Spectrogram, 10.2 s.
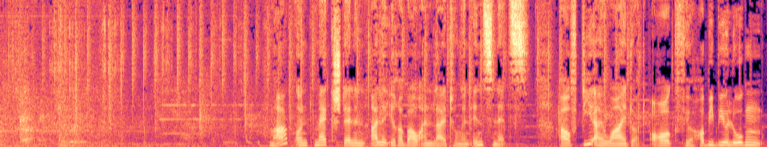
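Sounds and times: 
small electric motors humming: 0:00.0 - 0:03.2
speech: 0:03.6 - 0:10.2.

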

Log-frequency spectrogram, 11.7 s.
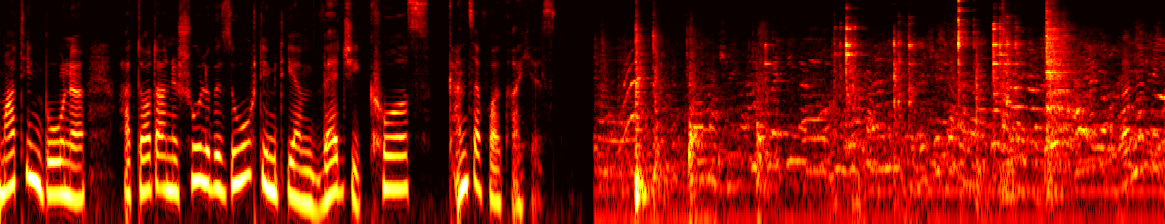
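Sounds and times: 
speech: 0:00.0 - 0:06.1
adult voices: 0:06.0 - 0:11.6
children's chatter: 0:06.0 - 0:11.6
dishes, plates and cutlery clinking during primary school canteen lunch service in Bondy: 0:06.4 - 0:11.1.

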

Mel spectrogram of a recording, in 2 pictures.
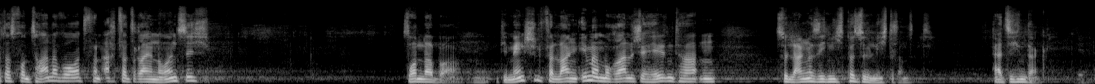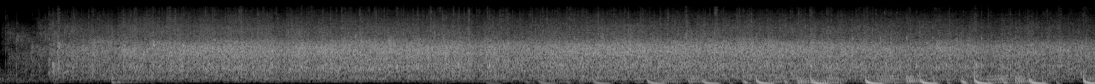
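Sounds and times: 
speech: 0:00.0 - 0:02.3, 0:04.0 - 0:10.6
long applause: 0:11.0 - 0:21.8.

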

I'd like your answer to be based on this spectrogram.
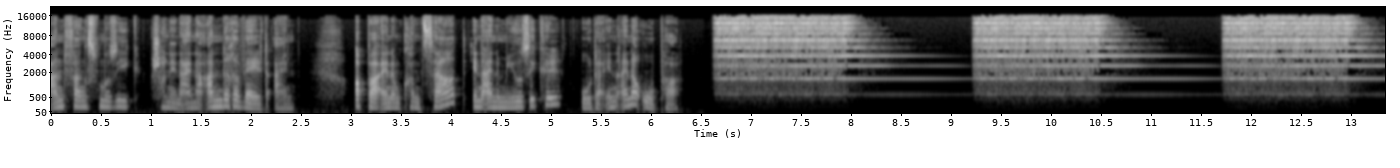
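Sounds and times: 
speech: 0:00.0 - 0:06.4
theatre bell ringing: 0:06.6 - 0:13.3.

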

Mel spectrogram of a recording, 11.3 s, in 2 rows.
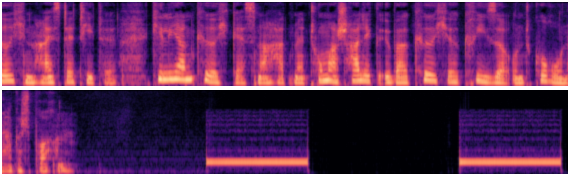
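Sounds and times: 
speech: 0:00.0 - 0:06.4
telephone line tone: 0:07.7 - 0:08.8, 0:10.2 - 0:11.3.

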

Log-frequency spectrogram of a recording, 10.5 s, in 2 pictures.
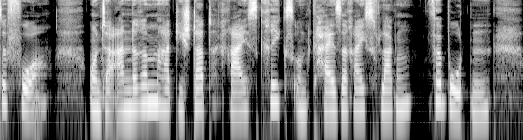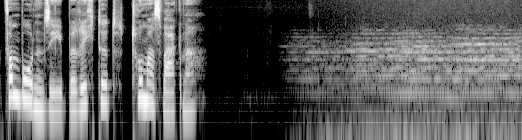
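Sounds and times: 
speech: 0:00.0 - 0:07.3
church bell of the Konstanzer Münster striking from cathedral tower: 0:08.1 - 0:10.4.

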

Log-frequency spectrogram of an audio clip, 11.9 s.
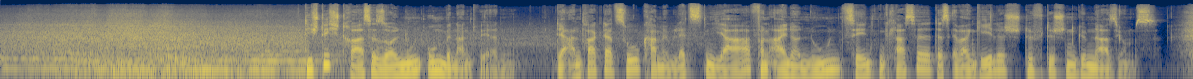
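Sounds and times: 
cars passing on a busy road: 0:00.0 - 0:08.5
speech: 0:03.0 - 0:11.9.

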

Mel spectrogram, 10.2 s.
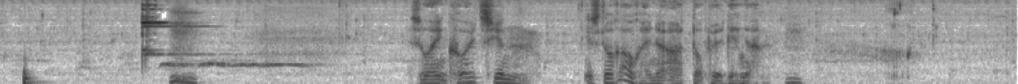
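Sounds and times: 
speech: 0:00.3 - 0:00.5, 0:01.7 - 0:02.1, 0:04.2 - 0:08.2
glass clinking: 0:01.4 - 0:02.4
gulps and swallows: 0:08.7 - 0:09.4.

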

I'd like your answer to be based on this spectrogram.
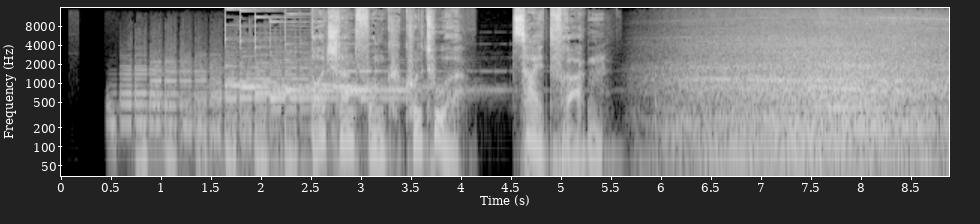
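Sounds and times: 
speech: 0:00.4 - 0:01.3, 0:02.5 - 0:05.5
city street traffic at Berlin Friedrichstraße: 0:05.6 - 0:08.8.

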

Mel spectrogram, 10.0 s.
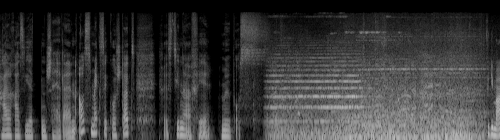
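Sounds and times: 
speech: 0:00.0 - 0:05.8, 0:09.8 - 0:09.9
horn-like tones: 0:05.3 - 0:09.8
traffic on busy central streets of Mexico City: 0:05.3 - 0:09.8.

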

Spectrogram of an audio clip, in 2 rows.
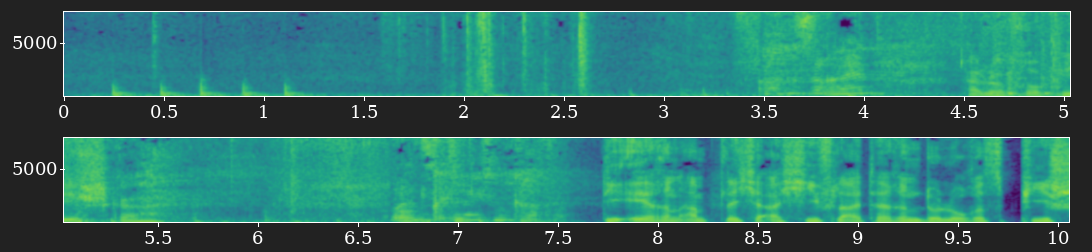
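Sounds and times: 
firm knocking on a door: 0:00.2 - 0:01.3
scraping rustling noise: 0:01.6 - 0:05.4
speech: 0:03.6 - 0:05.7, 0:06.7 - 0:10.0.

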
